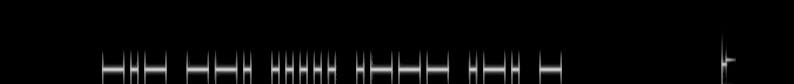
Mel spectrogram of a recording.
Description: Morse code, heard as a keyed tone, about 17 wpm, 700 Hz. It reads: KG5JRT
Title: USA Call Signs 17wpm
